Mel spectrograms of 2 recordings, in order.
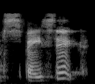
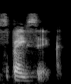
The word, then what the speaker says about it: Spacek: I literally was screaming when I heard your pronunciation of Spacek.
